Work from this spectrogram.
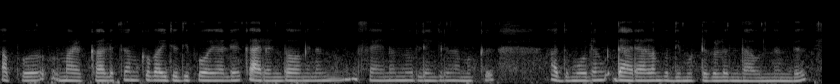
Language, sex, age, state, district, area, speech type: Malayalam, female, 30-45, Kerala, Kozhikode, rural, spontaneous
